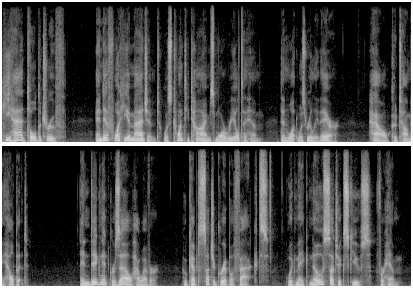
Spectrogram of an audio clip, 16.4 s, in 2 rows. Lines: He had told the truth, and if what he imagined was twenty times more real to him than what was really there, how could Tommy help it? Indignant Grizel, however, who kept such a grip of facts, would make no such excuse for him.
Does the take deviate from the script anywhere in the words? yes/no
no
